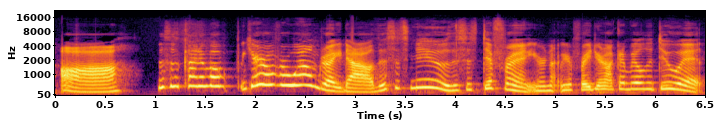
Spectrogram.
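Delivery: gentle cooing reassurance; tender self-compassion. Retold or imitated. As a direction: soothe a scared child. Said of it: "slowing and".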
